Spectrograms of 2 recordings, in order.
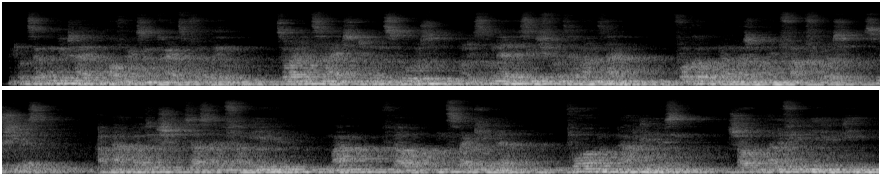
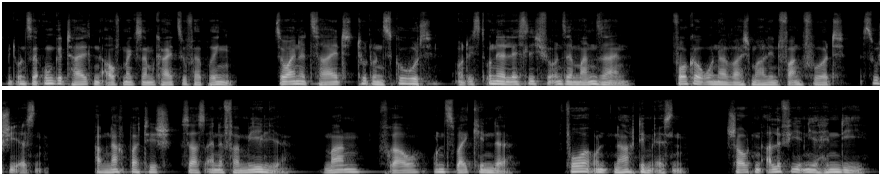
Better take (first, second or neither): second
